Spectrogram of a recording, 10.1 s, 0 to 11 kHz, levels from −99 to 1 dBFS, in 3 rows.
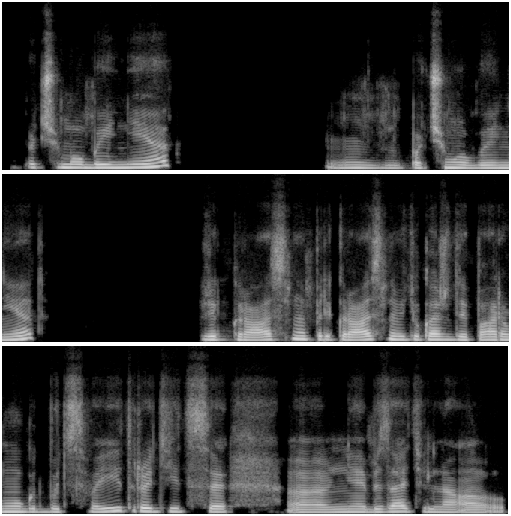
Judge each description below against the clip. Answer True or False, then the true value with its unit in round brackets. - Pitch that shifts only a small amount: True (2.1 semitones)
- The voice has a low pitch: False (180 Hz)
